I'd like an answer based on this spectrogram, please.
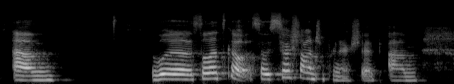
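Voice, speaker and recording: The speaker has a German accent and a moderate pace. Pitch variation is ordinary. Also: woman. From Germany. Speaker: workshop speaker, social enterprise founder. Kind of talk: workshop talk.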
